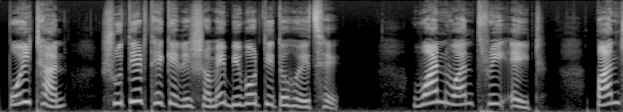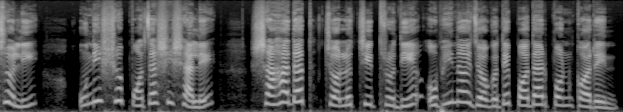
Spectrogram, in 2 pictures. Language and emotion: Bengali, neutral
